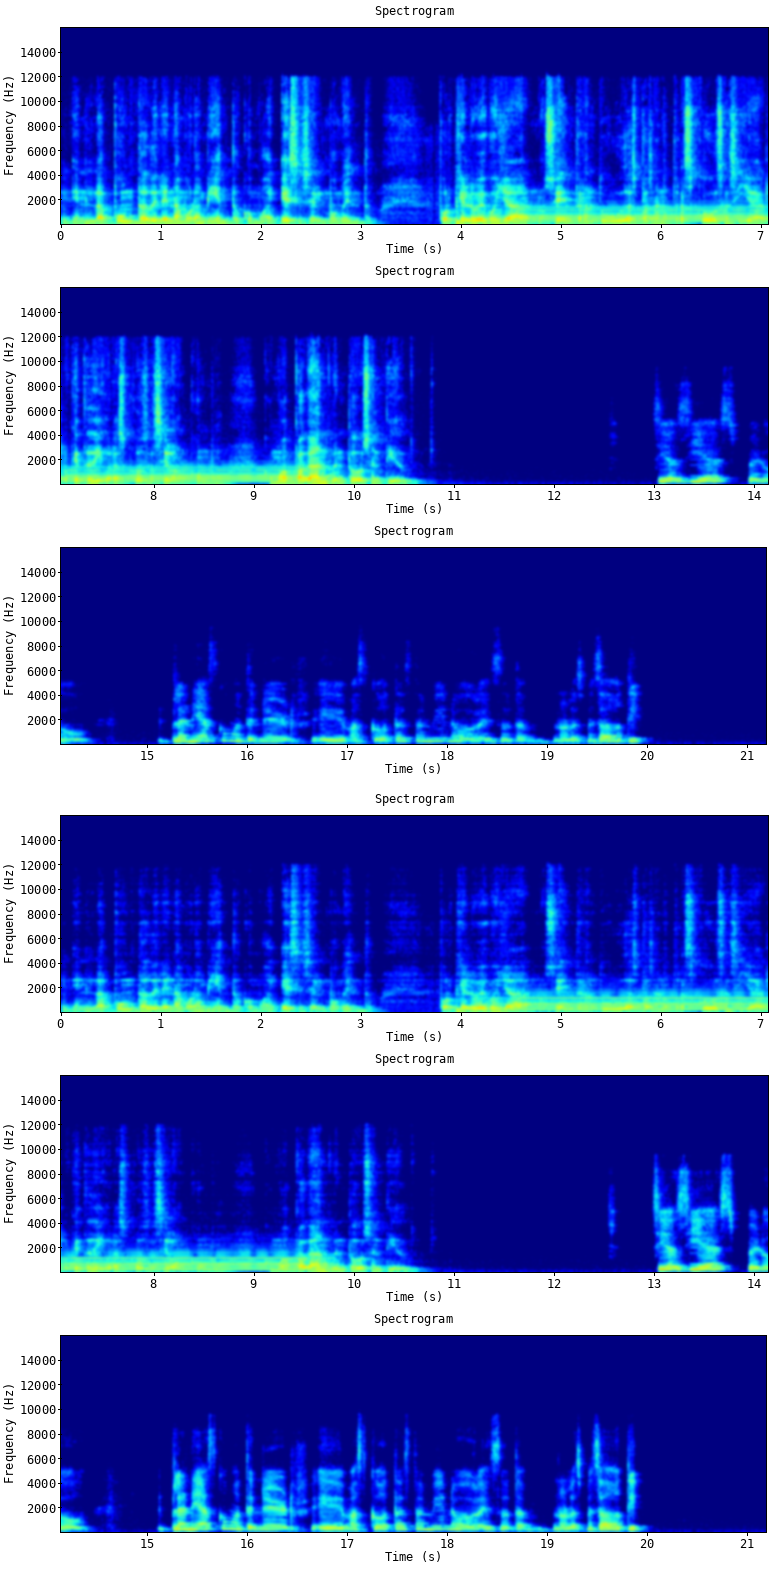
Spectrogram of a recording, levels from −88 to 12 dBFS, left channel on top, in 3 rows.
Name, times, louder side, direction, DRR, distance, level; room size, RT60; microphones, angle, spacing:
voice 1, 0.0-10.7, left 3 dB, 65° left, 0.5 m, -27 dB
Brass instrument, 4.1-9.9, equal, ahead, 0.3 m, -31 dB
voice 2, 13.0-14.4 15.3-19.9, right 4 dB, 65° right, 0.4 m, -29 dB
2.6 x 2.4 x 3.0 m
head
